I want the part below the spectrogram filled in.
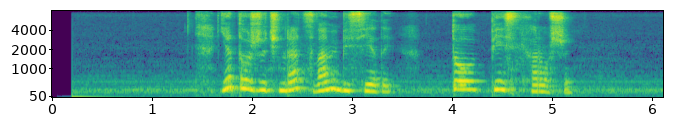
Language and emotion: Russian, positive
